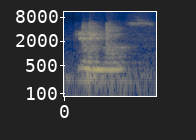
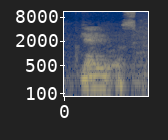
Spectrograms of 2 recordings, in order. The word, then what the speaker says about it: Geillis: Aaron, how do you pronounce your character's name? Gayless. Gaillis.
